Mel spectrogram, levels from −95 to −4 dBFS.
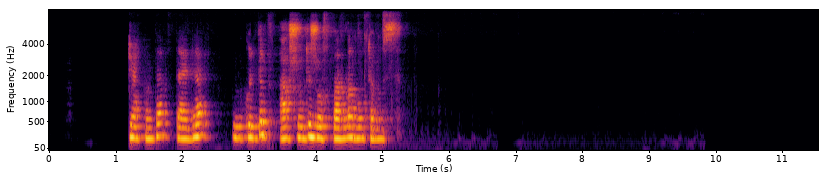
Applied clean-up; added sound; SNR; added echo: neural mask model DeepFilterNet 3.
